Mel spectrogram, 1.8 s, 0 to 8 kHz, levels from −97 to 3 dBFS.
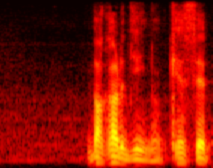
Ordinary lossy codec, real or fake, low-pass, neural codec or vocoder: none; real; none; none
